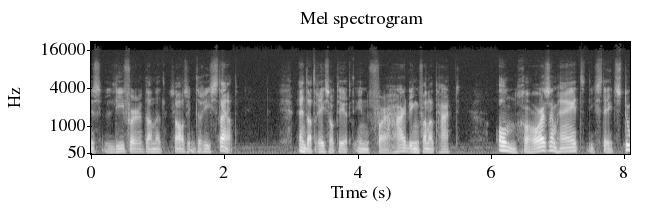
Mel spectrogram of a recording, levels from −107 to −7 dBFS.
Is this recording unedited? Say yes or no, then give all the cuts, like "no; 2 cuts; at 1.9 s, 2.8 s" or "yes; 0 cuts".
no; 3 cuts; at 1.1 s, 1.4 s, 3.9 s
